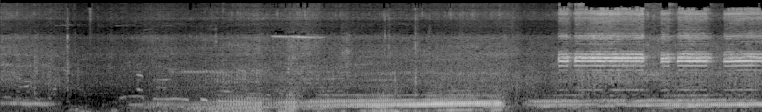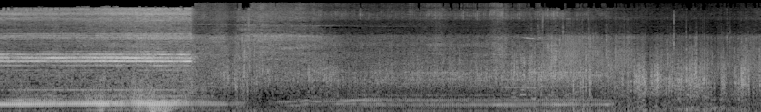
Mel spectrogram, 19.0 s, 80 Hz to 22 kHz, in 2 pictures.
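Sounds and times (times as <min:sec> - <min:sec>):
motor vehicles running: 0:00.0 - 0:19.0
long steady pitched tones: 0:01.7 - 0:17.5
high steady tones: 0:05.7 - 0:17.2.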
